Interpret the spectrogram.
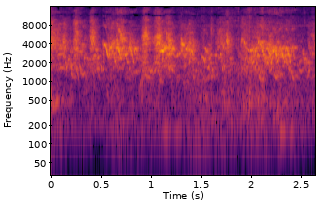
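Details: Budgerigar, 3 April 2017: harsh squawky notes mixed into a quick, high chattering warble, with a brief dip in activity before it picks up again.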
